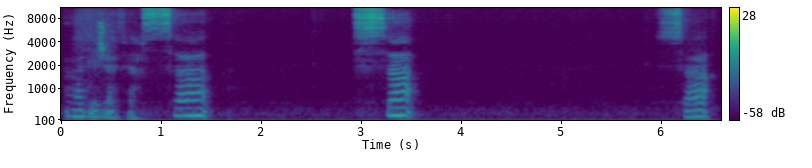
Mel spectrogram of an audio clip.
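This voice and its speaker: A woman's voice: mid-range voice, steady tone, drawn-out words, vocal fry, mellow, breathy edge. A woman vlogger chatting casually and hesitantly while she colors, with many fillers. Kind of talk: casual coloring vlog chat.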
